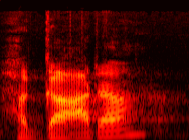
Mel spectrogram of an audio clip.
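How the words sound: It is said with an American accent.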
